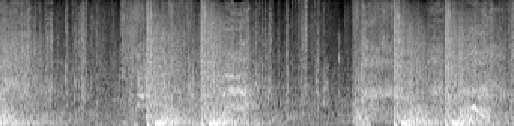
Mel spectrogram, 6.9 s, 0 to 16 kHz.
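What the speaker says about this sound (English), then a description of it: "I was just shooting zombies." Gunfire from shooting zombies in Far Cry 5's zombie DLC, heard as a few loud, clustered bursts of shots and thuds, with quieter game ambience in between.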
